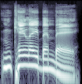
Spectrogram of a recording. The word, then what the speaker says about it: Mokele-mbembe: And maybe that could happen with I have to keep looking up the phonetic pronunciation. Mokele-mbembe.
